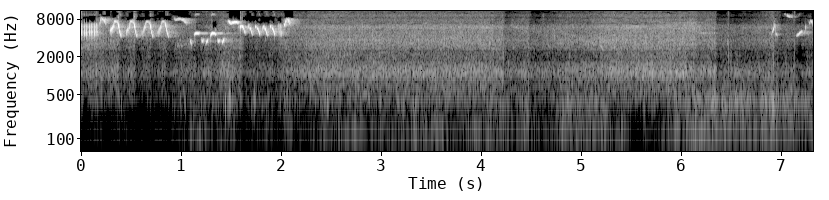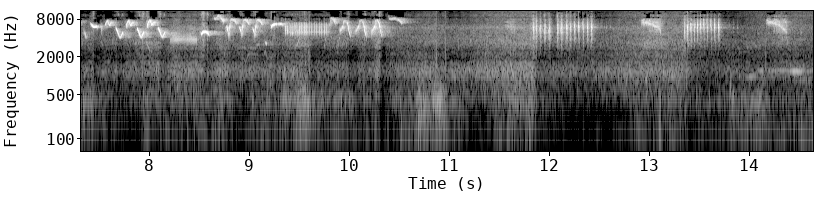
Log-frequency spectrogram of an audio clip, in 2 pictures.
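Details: A Eurasian wren in dense scrub and thorny hedges at the Miño estuary gives bursts of rapid, very high, ticking and trilled notes in short phrases of about two seconds each, against a low background rumble.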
